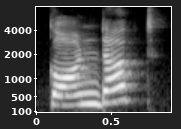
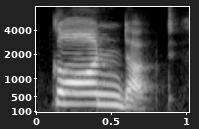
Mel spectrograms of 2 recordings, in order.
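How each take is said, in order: First: The stress is on the second syllable. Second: The stress is on the first syllable. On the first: It is a verb. "As a verb, on the second part" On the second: It is a noun meaning behavior. "as a noun"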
